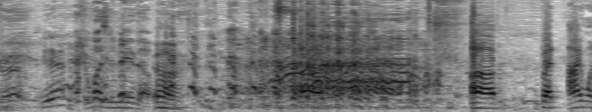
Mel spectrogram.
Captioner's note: laughter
